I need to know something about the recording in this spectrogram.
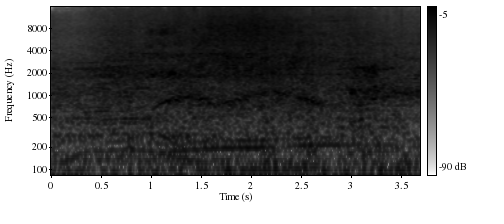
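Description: A car engine rumbles nearby.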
